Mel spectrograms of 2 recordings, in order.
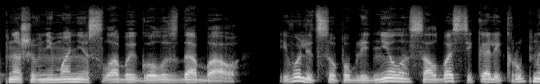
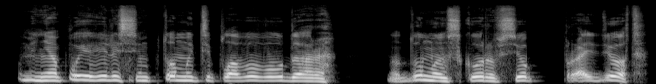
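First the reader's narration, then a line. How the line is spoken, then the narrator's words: Strained, forced out. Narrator (Russian): выдавил Дабао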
